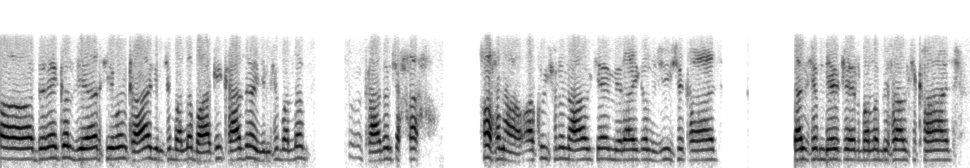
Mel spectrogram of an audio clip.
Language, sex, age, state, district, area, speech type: Kashmiri, male, 45-60, Jammu and Kashmir, Anantnag, rural, conversation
